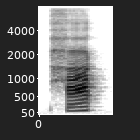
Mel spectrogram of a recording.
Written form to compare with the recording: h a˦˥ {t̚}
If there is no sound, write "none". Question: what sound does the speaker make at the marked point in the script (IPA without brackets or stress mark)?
k̚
